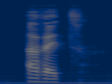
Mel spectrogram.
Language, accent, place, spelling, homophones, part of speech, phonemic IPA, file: French, France, Lyon, arrêtent, arrête / arrêtes, verb, /a.ʁɛt/, LL-Q150 (fra)-arrêtent.wav
- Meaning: third-person plural present indicative/subjunctive of arrêter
